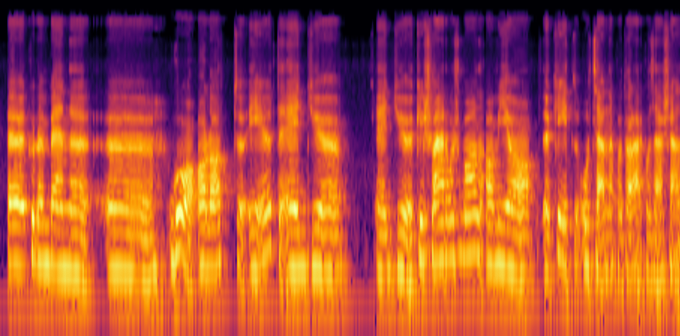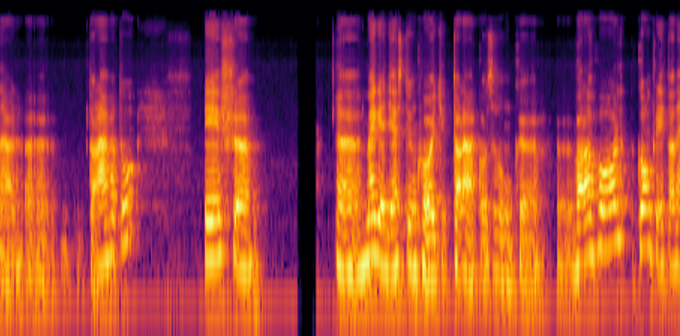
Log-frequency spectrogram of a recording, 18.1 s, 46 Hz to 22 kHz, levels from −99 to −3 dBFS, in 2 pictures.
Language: Hungarian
